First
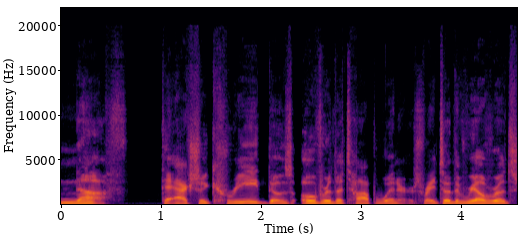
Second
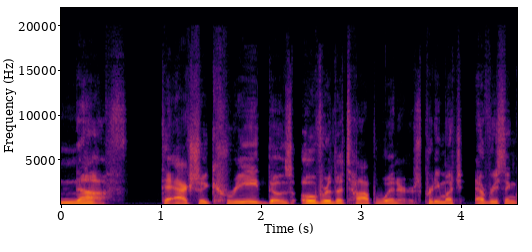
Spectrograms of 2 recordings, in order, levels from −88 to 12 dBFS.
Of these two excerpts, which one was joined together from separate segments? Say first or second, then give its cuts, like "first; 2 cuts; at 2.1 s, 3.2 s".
second; 1 cut; at 3.5 s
